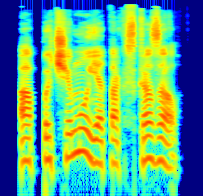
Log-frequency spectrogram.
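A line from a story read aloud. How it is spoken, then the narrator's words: Sharp curt retort. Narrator (Russian): резко бросил он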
